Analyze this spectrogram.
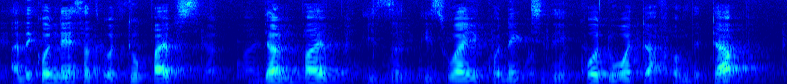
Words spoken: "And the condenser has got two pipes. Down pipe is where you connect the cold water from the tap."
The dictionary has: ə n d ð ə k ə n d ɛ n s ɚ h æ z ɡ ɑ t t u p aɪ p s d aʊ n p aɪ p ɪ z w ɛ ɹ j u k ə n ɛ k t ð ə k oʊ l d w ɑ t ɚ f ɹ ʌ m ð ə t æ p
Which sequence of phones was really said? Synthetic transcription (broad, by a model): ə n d ð ə k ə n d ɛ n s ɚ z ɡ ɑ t t u p aɪ p s d aʊ n p aɪ p ɪ z w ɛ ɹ j u k ə n ɛ k t ð ə k oʊ d w ɑ t ɚ f ɹ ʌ m ð ə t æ p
